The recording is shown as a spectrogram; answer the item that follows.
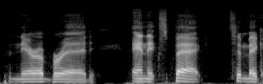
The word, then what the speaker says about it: Panera: You know that, how do you say that word that I mispronounce all the time? The bread company? Oh. Merida? Panera? Oh, Panera.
